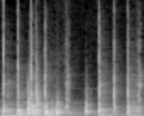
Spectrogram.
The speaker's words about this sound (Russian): пытается починить заклинившую дверь.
